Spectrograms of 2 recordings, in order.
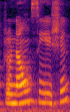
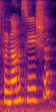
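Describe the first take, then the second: First: "pronunciation" said pro-noun-see-AY-shun; slow "pronunciation" with an ow second vowel; wrong pronunciation. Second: "pronunciation" said pro-nun-see-AY-shun; slow "pronunciation" with an uh second vowel; correct pronunciation. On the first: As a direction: put noun inside "pronunciation". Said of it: "Not pronunciation". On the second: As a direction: put nun inside "pronunciation". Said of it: "it is pronunciation". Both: Shown as a demonstration.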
